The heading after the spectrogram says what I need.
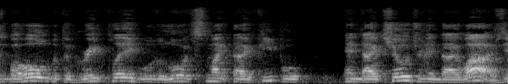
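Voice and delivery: loud, forceful preaching of the verse; scripture preaching. Acted. Warning listeners of the coming plague, preaching loudly. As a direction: thunder the warning from the pulpit.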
